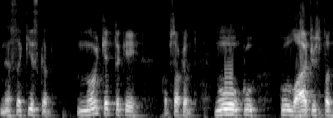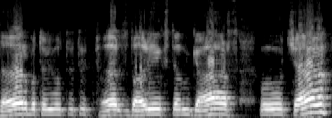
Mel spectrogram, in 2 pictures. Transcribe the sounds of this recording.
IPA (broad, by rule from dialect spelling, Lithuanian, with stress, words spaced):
nʲɛs sɐˈkʲiːs kɐt ˈnoː ˈkʲeːtʲ ˈtuɔˌkʲeːɪ ˈkɑːp ˈsɑːˌkoːnt ˈnoː ˈkuː ˈkuː ˈlˠɑːtʲʋʲɪs pɐˈdʲeːrp tɐɪ jɛʊ tɐɪ tɐɪ ˈtʲʋʲeːrts ˈdɑːˌlʲiːks ˈtʲeːn ˈɡʲɛrs oː ˈt͡ʃʲɛ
